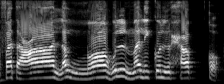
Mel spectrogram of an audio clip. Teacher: اس میں جلالہ سے پہلے زبر ہے, اس کو موٹا کریں گے.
